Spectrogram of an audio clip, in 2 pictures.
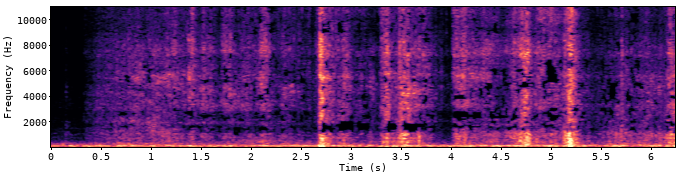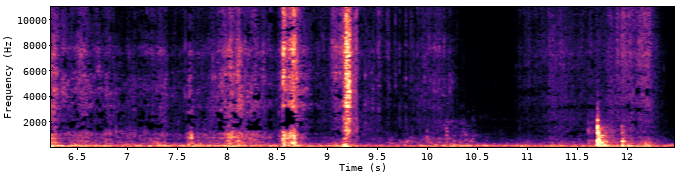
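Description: Cloth rustling and brushing near the microphone as a soft onesie is handled and unfolded, with a few short sharp knocks and taps from the handling, over a steady low hum.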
